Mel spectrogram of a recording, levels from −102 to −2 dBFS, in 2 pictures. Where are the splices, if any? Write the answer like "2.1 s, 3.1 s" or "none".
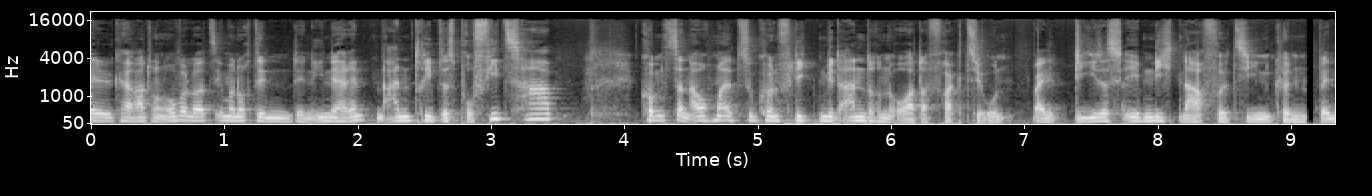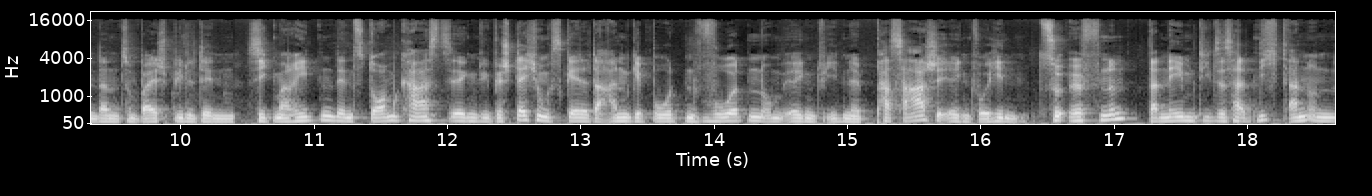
9.2 s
